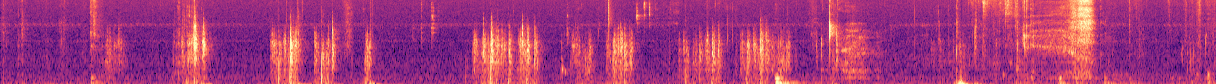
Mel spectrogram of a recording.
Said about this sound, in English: Okay, I'm gonna take a sip of wine while you can listen to the pages of the book.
